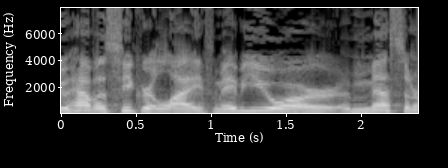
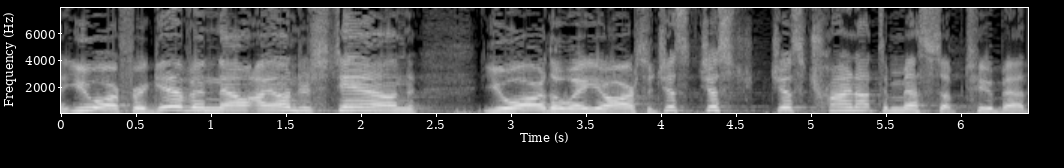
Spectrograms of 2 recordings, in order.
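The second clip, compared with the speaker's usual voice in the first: mildly louder, hammed-up easygoing Jesus; mock lenient Jesus; 4 semitones higher, 6 dB louder than usual. Preacher mocking a lenient Jesus, lightly hammed-up. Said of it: "That's not what Jesus said".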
